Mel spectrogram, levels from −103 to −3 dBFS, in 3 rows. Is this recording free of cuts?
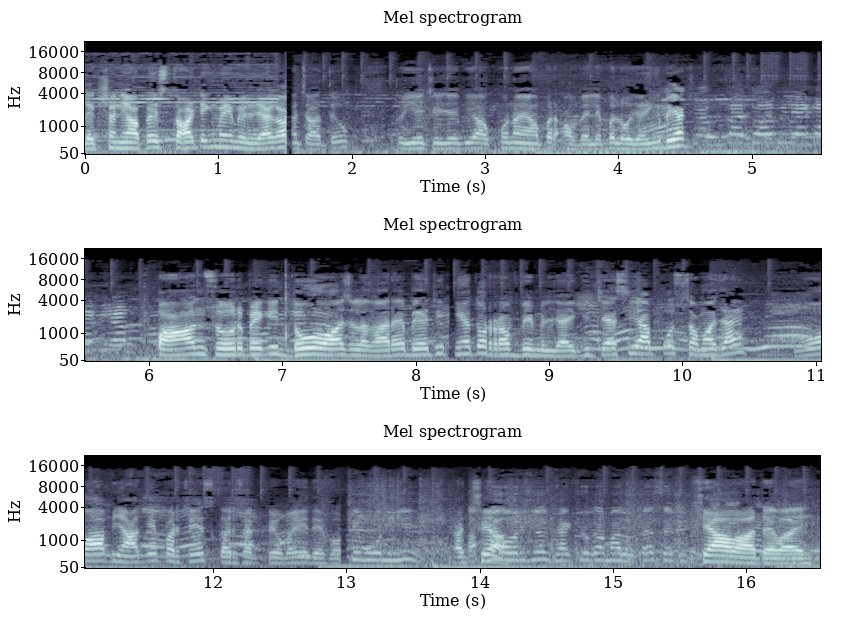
no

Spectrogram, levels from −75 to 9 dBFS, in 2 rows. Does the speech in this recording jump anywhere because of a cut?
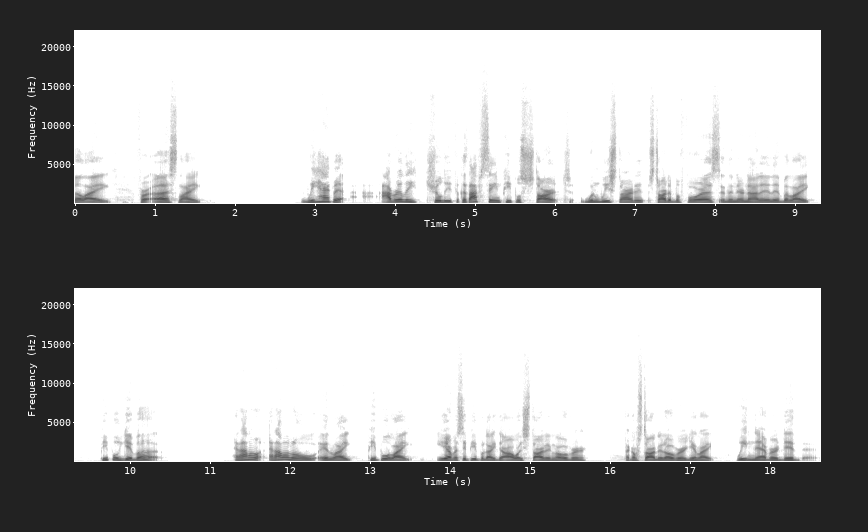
no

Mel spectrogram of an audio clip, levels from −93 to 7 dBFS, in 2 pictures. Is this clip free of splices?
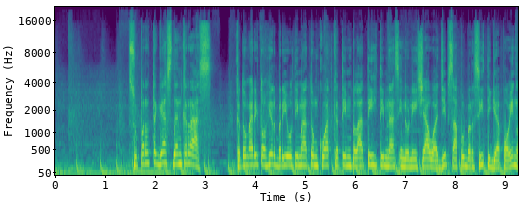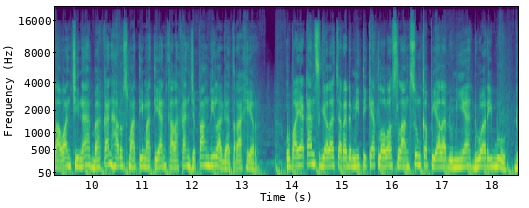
no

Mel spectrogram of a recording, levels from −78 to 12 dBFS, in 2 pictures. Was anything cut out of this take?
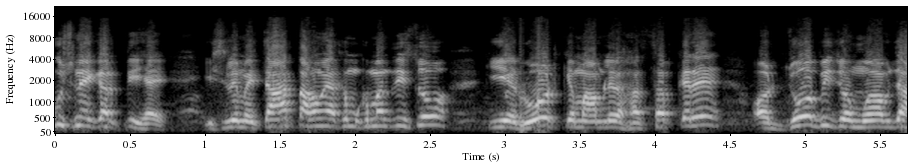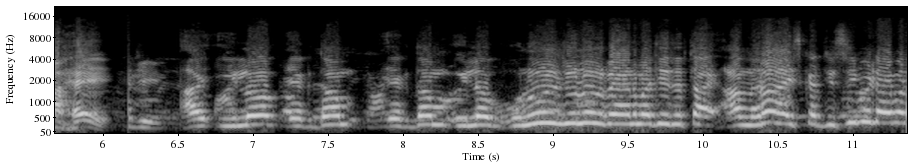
yes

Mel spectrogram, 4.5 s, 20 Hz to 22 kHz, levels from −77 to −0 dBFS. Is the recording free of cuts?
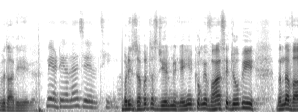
no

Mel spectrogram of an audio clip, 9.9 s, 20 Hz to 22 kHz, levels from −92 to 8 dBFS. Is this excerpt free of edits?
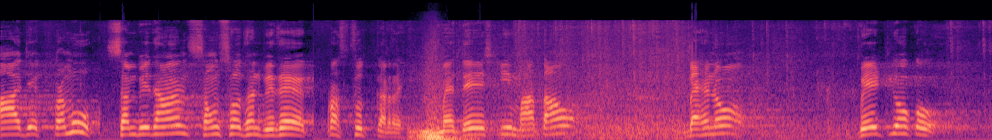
no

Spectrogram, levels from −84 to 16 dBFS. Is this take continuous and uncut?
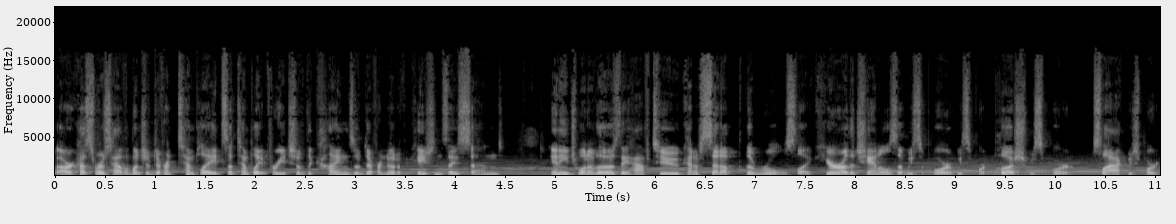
yes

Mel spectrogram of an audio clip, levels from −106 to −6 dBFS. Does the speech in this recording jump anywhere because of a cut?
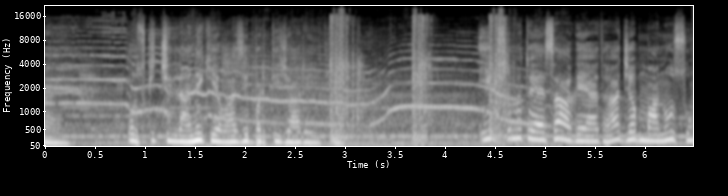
no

